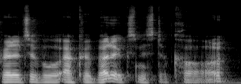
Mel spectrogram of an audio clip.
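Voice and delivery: normal talking voice

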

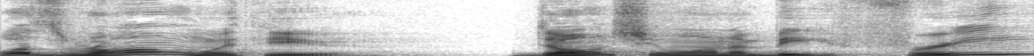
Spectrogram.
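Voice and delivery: swooping Southern accent attempt. Retelling what an Army Ranger said to a blind man; put-on Southern accent. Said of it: "That was my best Southern accent I could do".

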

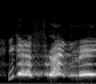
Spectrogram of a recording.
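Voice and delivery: very loud, very high, shrill, crazed, furious yelling. Speaker retells being threatened over a mask, retelling yelling at a screen. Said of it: "I was yelling at the screen".

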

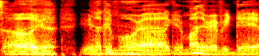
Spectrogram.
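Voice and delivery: unsettling, real creepy delivery. Retelling a movie scene where a doctor kneels down: imitating a creepy delivery. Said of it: "He does it in a real creepy way".

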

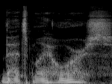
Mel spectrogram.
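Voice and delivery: firm, steady, even voice with no wobble. Retrying the hero's line: Deathstalker line, steady voice. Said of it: "let me try that again without the breaking".

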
